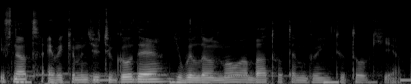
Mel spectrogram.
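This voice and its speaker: A man's fairly quick, fairly evenly intoned delivery, with a dark, mellow tone, fairly low pitch and a French accent. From France. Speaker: electronics maker reviewing his own board. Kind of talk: tutorial.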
